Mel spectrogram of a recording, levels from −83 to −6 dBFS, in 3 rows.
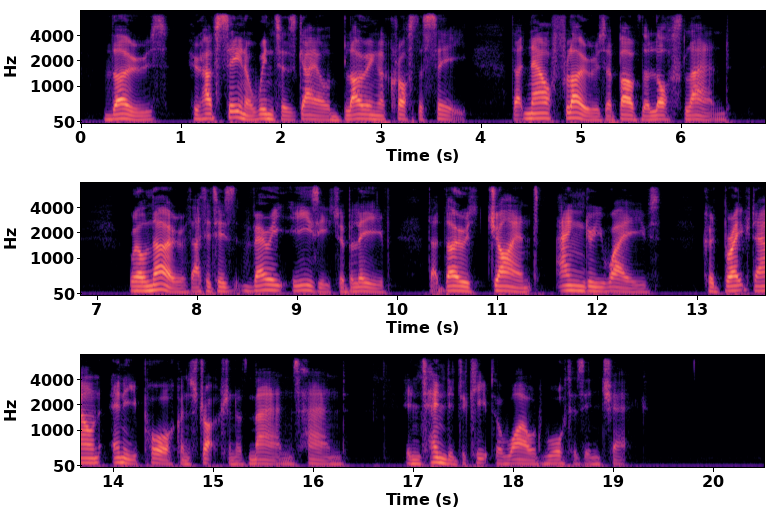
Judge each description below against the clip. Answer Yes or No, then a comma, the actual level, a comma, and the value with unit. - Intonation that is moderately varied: Yes, average, 4.3 semitones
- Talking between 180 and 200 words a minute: No, average, 145 wpm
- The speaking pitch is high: No, low, 110 Hz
